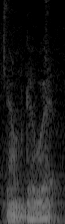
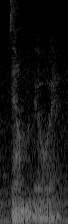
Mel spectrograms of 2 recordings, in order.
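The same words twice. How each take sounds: First: Soft, pleading don't; hushed plea; quiet warning. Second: Much lower, fading near-whisper; barely voiced plea; near-whispered warning. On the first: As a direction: drop the voice low and beg. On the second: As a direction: let it sink to a breath. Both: Real, not acted. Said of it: "do not judge me".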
